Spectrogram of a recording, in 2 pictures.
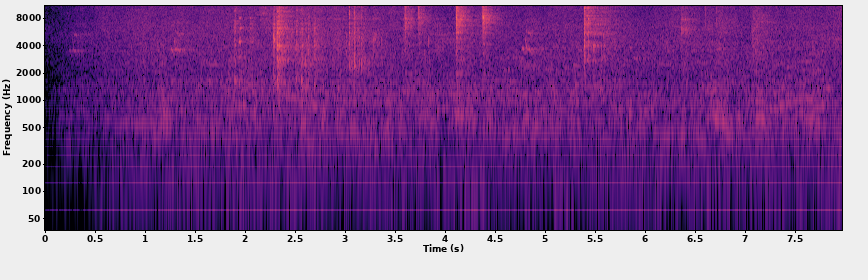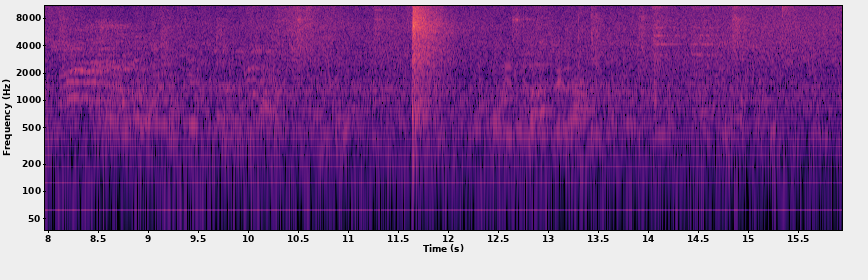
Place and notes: lisbon, jardim da estrela - park ambience
park ambience, nice summer evening.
